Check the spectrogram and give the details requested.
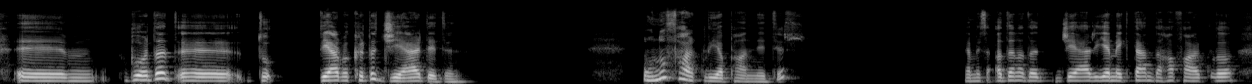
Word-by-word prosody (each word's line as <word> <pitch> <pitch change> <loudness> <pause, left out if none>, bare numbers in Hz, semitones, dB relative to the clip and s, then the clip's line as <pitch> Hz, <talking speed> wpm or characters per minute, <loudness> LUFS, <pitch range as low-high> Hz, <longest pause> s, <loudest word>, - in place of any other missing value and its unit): Emm, 165 -2 +2 0.3
bu 210 +5 +4
arada 265 +7 +5
d - - -11
eee, 170 -2 +3 0.3
do 180 - -3 0.4
Diyarbakır'da 185 +5 +3
ciğer 160 0 +2
dedin. 130 -3 -4 1.8
Onu 200 +10 +2
farklı 215 - -2
yapan 145 -3 -2
nedir? 305 - -9 1.6
Ya, 155 - -6
mesela, 160 +1 -9
Adana'da 175 -1 -2
ciğer 175 +2 0
yemekten 180 +1 -1
daha 170 +1 -7
farklı 170 0 -3
170 Hz, 95 wpm, -21 LUFS, 160-185 Hz, 1.8 s, arada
